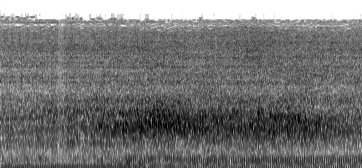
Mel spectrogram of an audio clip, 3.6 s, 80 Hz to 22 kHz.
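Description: A 2018 Kawasaki H2 SX SE motorcycle riding at low speed, a steady engine drone under rushing wind noise, continuous and fairly loud throughout, with no voices.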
